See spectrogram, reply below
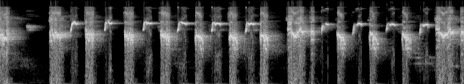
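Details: Caged long-tailed shrike singing at a bird seller's in Bondowoso as a buyer chooses a bird: a fast run of harsh chattering notes, each tipped with a thin, high, clear whistle, repeated nearly three times per second.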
